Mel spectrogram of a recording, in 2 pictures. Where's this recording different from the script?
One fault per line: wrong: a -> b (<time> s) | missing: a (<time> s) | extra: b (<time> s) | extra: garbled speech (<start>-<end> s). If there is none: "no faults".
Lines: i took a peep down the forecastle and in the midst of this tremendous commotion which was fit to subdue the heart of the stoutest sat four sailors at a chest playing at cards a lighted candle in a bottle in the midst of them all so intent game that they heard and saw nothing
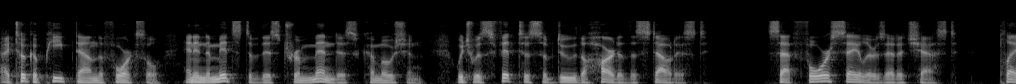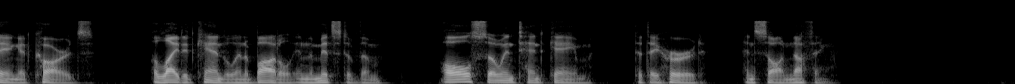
no faults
